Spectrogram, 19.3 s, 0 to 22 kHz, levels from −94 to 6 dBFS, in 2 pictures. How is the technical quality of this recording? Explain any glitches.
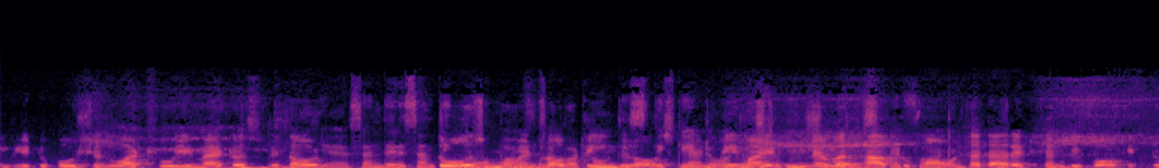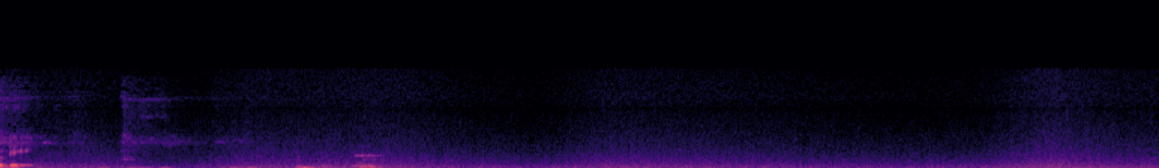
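The recording has no technical glitches to explain. At no point in the speech can a fault be heard, so there is nothing further to describe.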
